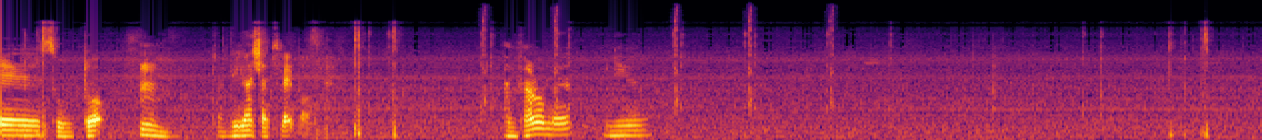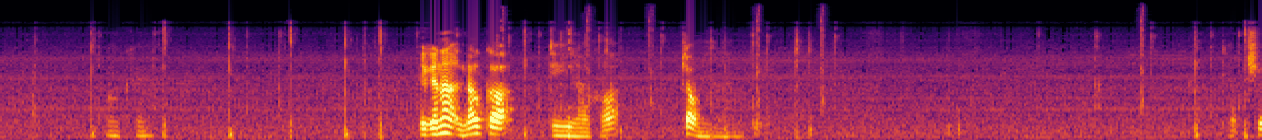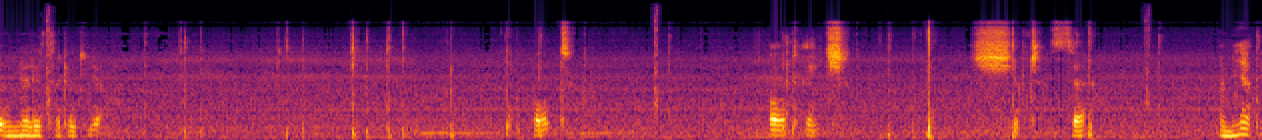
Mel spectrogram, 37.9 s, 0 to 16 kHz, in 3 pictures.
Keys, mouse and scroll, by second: 0.1 shift+z, 2.1 KP_5, 3.1 KP_1, 11.7 shift+z, 16.1 shift+z, 18.6 Tab, 20.1 Tab, 20.5 Tab, 22.0 h, 24.0 click, 27.0 Tab, 28.0 Tab, 28.7 Tab, 29.0 Tab, 30.2 ctrl+h, 33.5 alt+h, 34.3 shift+z.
